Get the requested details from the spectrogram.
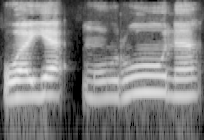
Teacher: یا حمزہ پہ جھٹکا دینا ہے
